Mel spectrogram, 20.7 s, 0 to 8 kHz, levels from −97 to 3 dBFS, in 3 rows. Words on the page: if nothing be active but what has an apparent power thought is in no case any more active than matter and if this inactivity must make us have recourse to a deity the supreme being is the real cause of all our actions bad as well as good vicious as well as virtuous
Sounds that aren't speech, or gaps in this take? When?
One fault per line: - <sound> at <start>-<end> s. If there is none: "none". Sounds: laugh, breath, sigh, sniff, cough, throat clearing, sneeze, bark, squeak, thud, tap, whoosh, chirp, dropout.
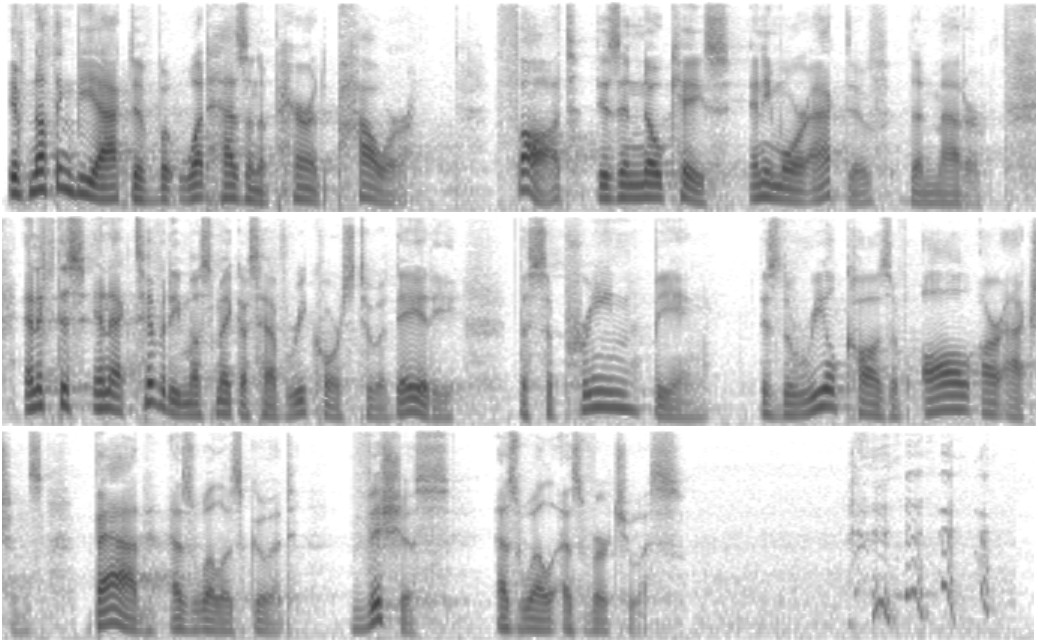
- laugh at 19.4-20.4 s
